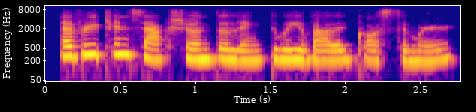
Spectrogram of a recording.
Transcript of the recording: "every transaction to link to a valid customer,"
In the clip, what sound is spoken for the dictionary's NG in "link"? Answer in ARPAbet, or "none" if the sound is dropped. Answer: NG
